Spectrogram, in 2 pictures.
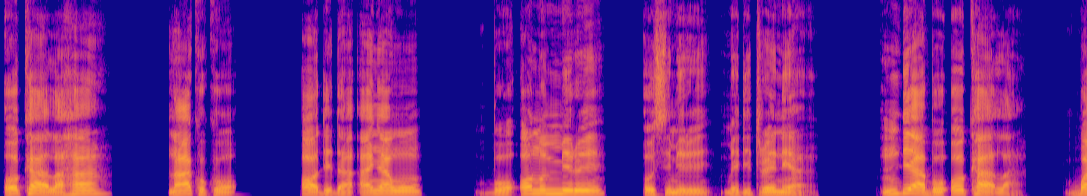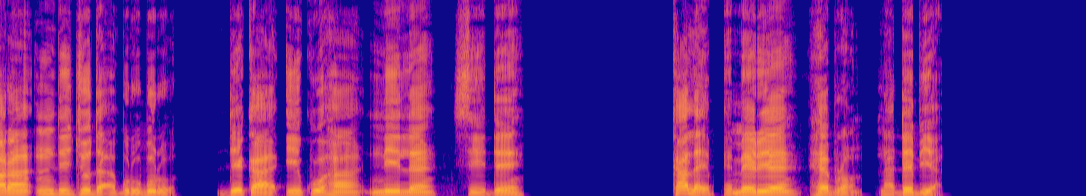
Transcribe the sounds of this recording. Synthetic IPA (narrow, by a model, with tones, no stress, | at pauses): o˦ka˦˨la˨ɦa˦ | na˦a˦kʊ˨kʊ˨ | ɔ˦dɪ˨da˨ʔa˦ɲa˦ŋʷʊ˦ | bʊ˨ʔɔ˦nʊ˦m̩˦mi˦ɾi˦ | o˨si˨mi˨ɾi˨me˨di˨te˨ɾe˦ni˨a̰˨ | n̩˦dɪ˦a˨bʊ˨ʔo˦ka˦˨la̰˨ | ɡ͡ba˦ɾa˦n̩˦dɪ˦d͡ʒu˦da̰˨ɡ͡bu˨ɾu˨ɡ͡bu˦ɾṵ˨ | dɪ˦ka˨i˦kʷu˦ɦa˦niː˦le˦ | sɪ˨dɪ˦ | ka˦le˨b̚e˨me˦ɾi˦e˦ɦe˦bɾɔ̰˨n̩ː˨a̰˨de˦bi˨a̰˨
